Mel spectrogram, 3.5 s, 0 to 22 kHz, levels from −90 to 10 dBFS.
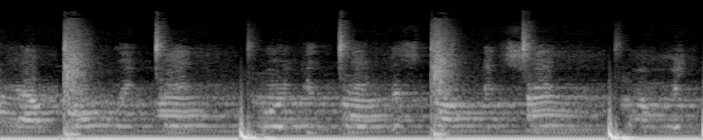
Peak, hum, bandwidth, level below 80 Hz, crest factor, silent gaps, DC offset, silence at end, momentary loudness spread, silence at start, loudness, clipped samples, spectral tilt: -2 dBFS; none; 8.6 kHz; -12 dBFS; 10 dB; none; under 0.1%; 0 s; 7 LU; 0 s; -17 LUFS; under 0.1%; -6 dB/octave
